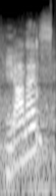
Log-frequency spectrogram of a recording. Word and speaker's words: Llanes: I think it's pronounced Llanes, even though it starts with two L's.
